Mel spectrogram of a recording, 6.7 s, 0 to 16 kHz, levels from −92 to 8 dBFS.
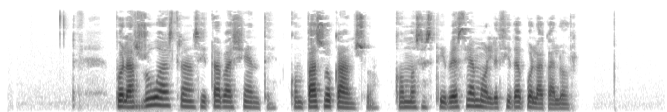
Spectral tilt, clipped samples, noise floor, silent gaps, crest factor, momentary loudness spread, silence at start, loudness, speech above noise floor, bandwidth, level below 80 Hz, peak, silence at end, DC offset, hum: -5 dB/octave; under 0.1%; -77 dBFS; none; 22 dB; 12 LU; 1.15 s; -22 LUFS; 55 dB; 11.5 kHz; -74 dBFS; -2 dBFS; 1 s; under 0.1%; none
